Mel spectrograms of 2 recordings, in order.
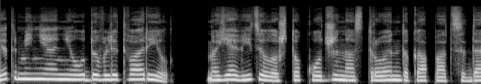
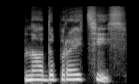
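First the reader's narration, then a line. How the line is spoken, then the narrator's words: Muttered. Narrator (Russian): пробормотала я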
